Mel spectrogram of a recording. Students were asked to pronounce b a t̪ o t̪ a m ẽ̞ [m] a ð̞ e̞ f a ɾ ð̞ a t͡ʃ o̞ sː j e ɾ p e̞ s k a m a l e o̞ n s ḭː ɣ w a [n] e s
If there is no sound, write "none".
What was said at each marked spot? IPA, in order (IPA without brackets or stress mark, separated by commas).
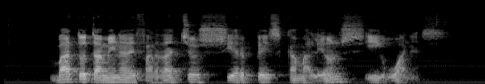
n, n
